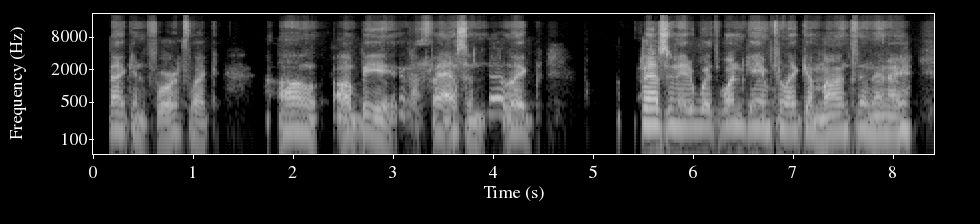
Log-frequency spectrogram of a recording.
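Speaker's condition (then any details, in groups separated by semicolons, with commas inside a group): Cerebral palsy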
